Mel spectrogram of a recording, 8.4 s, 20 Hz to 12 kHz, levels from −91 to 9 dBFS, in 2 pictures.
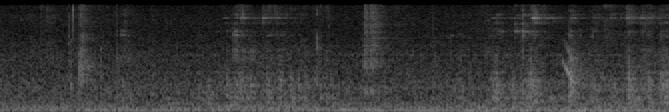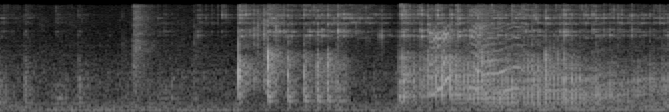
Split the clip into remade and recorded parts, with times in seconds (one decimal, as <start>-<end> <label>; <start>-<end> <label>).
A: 0.0-2.3 recorded; 2.3-4.3 remade; 4.3-8.4 recorded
